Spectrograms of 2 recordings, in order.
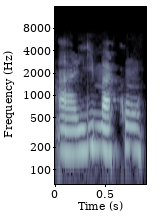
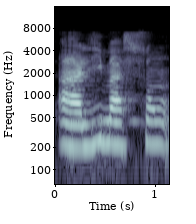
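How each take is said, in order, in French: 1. Le c se prononce comme un k dur. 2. Le c se prononce comme un s doux. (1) "si je mets un C, ça fera un limacon qui ne veut rien dire" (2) "c'est comme garçon"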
